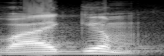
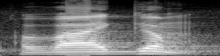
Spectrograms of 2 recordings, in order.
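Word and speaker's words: ഭാഗ്യം: ভাষায় কিভাবে বলবো তো মালায়ালাম ভাষায় এটাকে বলবো ভাগ্যম ভাগ্যম এরকম কিন্তু একটু উচ্চারণটা অন্যরকম ভাগ্যই বলে তো উচ্চারণটা দেখো এরকম আমি যেরকম বলছি ভাগ্যম ভাগ্যম ওকে লাক বা ভাগ্যকে আমরা মালয়ালাম ভাষায়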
